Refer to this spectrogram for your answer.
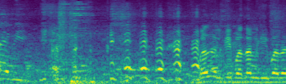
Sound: laughing

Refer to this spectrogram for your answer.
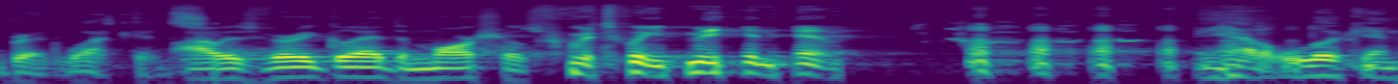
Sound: laughs

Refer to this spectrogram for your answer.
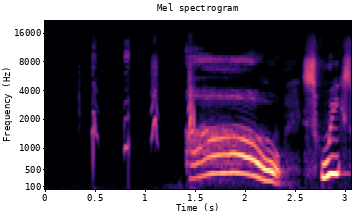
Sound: squeaks squeaks

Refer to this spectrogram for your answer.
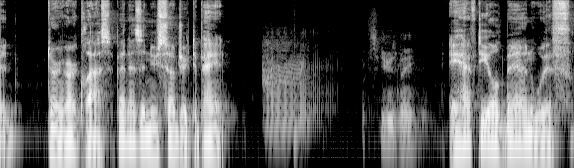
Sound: fart - sorry

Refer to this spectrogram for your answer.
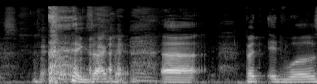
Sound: laughing

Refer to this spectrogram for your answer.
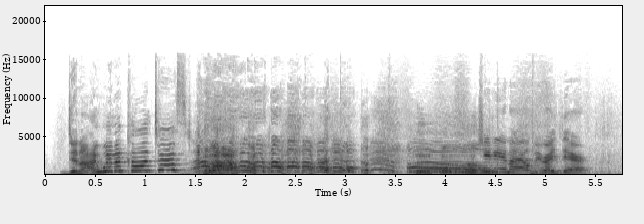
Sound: forced laughter

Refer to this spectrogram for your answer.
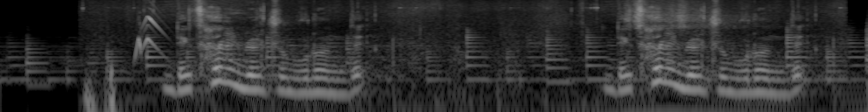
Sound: struggling

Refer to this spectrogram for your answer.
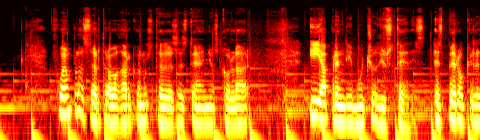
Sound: speaking in foreign language

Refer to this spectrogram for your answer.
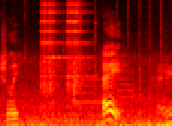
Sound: doorbell rings

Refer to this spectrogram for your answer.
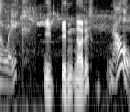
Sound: laughs

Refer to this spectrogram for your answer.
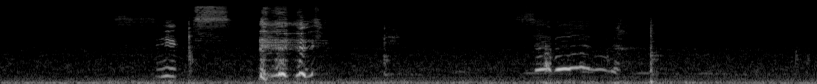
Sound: laughs

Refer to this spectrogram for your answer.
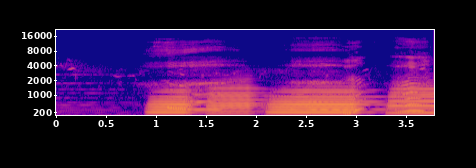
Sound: snoring softly

